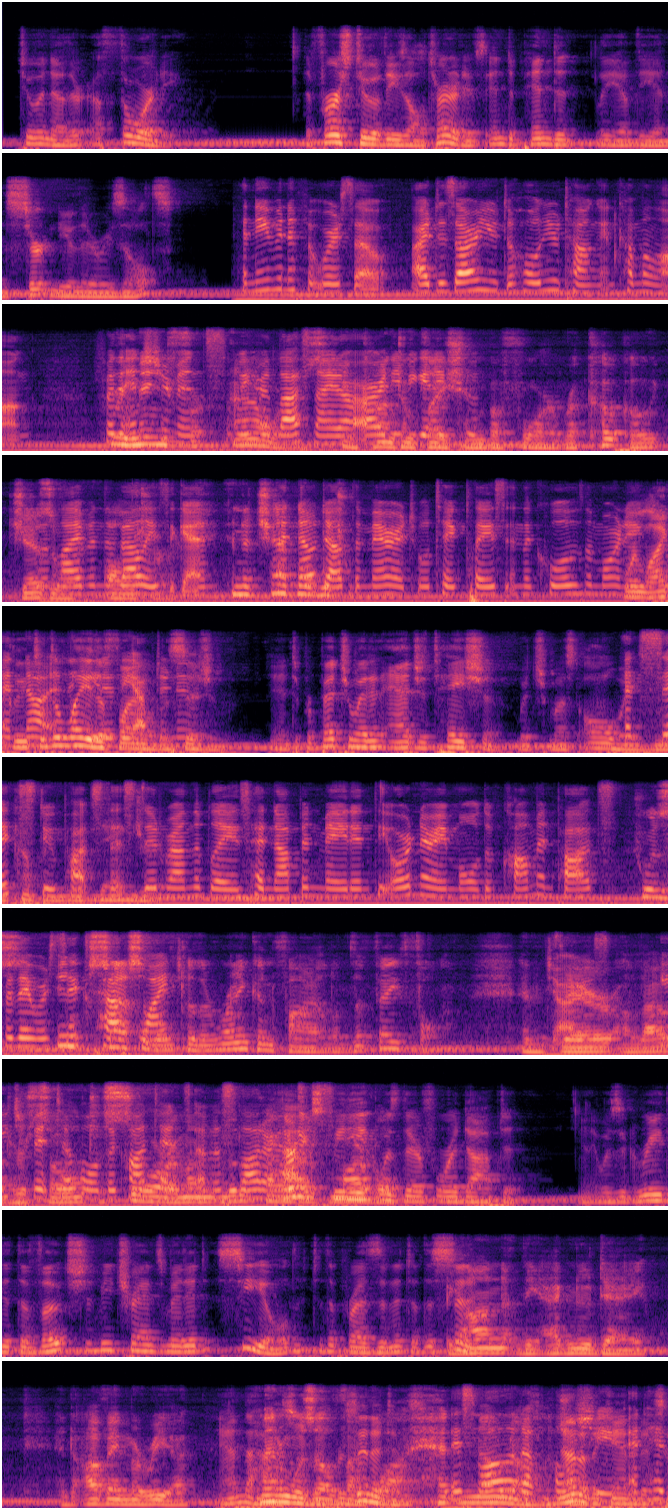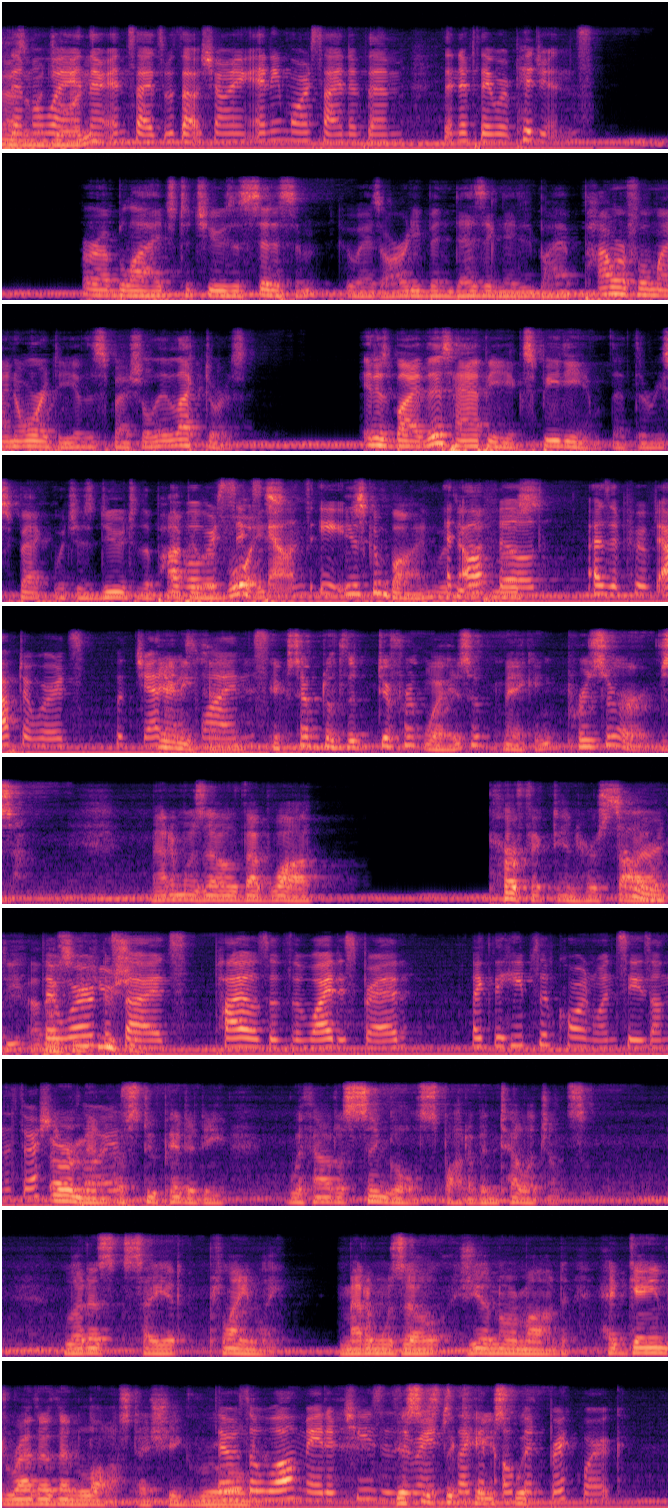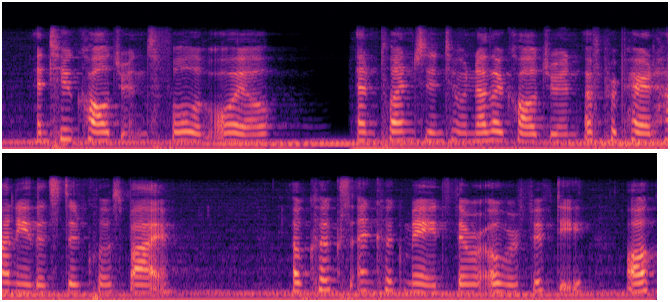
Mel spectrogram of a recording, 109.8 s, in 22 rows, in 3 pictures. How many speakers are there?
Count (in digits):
3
